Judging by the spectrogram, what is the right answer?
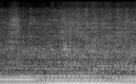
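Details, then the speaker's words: Honda Civic EG with a K20 swap on its first start, fuel pressure just under 30 psi and no coolant yet: it fires right off into a strong, even low rumble with no knocks or misses. Normal start-up. "fired right off baby daddy"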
